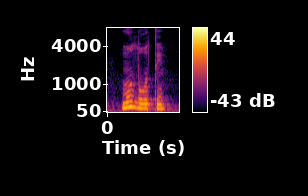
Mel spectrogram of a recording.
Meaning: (verb) 1. to grind, to mill 2. to talk nonsense, bang on about; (noun) nominative/accusative plural of мо́лот (mólot)
- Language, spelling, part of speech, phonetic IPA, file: Ukrainian, молоти, verb / noun, [mɔˈɫɔte], Uk-молоти.ogg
